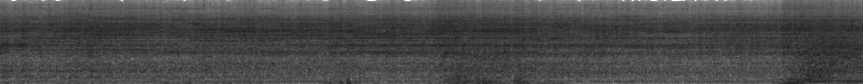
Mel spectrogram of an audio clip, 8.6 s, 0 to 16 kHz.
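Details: 1992 Ford Taurus with the Vulcan engine at idle: harsh, hissy grinding with constant clattering that is still there with the alternator and serpentine belt removed; the noise seems to come from the right side within the engine block. Source unknown.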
